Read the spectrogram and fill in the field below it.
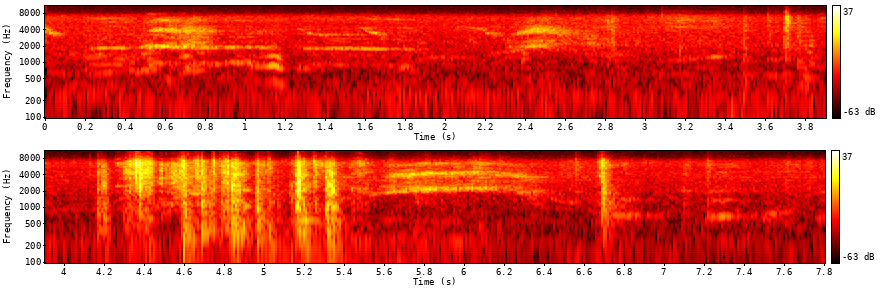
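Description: Talisay chickens cluck in short, scattered calls and a rooster crows loudly in the middle, heard outdoors at moderate distance.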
